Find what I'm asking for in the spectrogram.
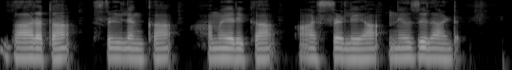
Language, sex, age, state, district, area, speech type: Kannada, male, 18-30, Karnataka, Davanagere, urban, spontaneous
